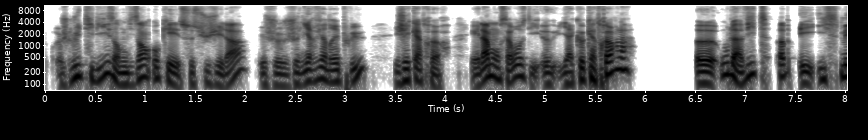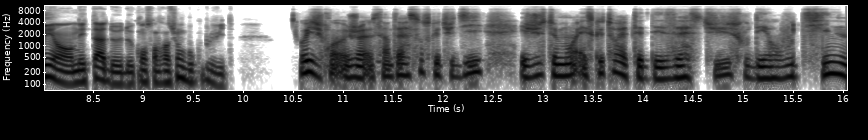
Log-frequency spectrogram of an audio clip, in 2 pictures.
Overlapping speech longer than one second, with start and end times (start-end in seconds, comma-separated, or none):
none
